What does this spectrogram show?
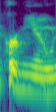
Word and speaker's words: Hermione: Hermione. That's how I pronounced it.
